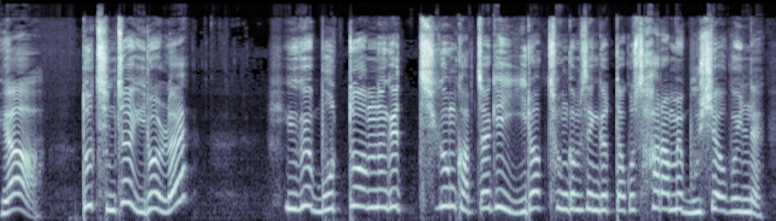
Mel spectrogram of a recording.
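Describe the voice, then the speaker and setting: A woman's voice: sits high, moderate pace, no room sound, close to an everyday voice. A woman voicing a greedy, scornful middle-aged ex-husband who wheedles and sneers in coarse speech. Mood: indignant.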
